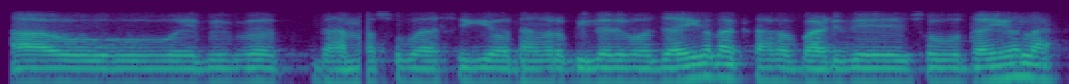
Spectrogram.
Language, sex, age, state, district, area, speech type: Odia, male, 18-30, Odisha, Puri, urban, conversation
